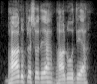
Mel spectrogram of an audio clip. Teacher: छोटा ऊ छोटा ऊ मिलकर के बड़ा ऊ हो गया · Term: दीर्घ स्वर संधि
